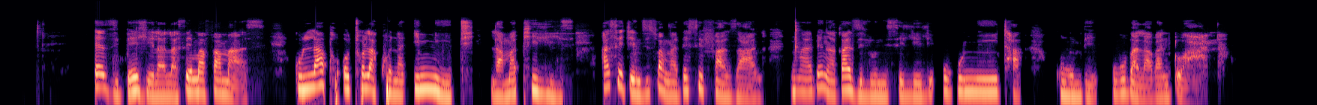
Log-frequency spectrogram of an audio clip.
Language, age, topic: North Ndebele, 25-35, health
